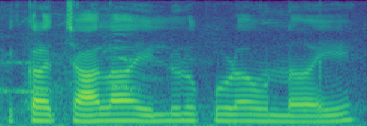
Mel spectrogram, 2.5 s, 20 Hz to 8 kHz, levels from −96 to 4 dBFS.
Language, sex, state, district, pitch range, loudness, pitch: Telugu, male, Telangana, Hyderabad, 140-155 Hz, -18 LUFS, 150 Hz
